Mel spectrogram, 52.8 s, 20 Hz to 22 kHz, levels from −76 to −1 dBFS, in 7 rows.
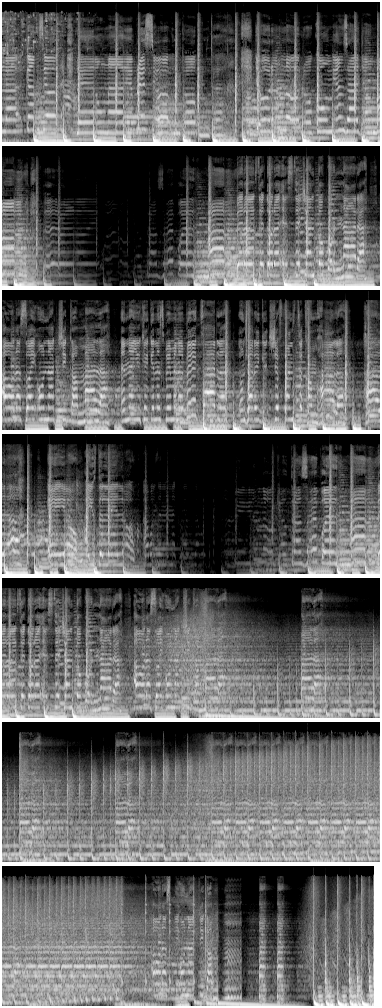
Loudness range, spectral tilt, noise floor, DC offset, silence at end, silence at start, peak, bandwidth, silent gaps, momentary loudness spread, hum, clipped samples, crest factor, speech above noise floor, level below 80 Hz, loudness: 6 LU; -4.5 dB/octave; -59 dBFS; under 0.1%; 0 s; 0 s; 0 dBFS; 17 kHz; none; 8 LU; none; under 0.1%; 10 dB; 49 dB; -14 dBFS; -12 LUFS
